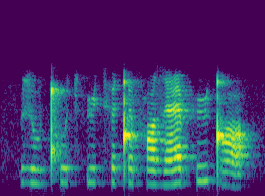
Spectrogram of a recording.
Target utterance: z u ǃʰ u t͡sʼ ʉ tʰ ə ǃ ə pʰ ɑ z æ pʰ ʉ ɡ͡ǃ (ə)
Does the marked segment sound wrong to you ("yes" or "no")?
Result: yes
